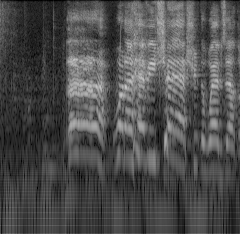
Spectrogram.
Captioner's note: groans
